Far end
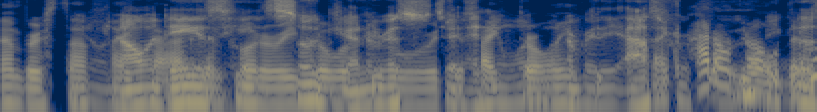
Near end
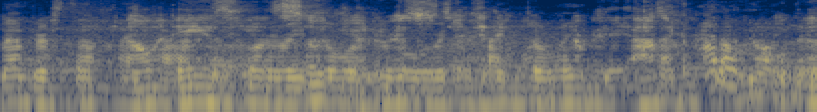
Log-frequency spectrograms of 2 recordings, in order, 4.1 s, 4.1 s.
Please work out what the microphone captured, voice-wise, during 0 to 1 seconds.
both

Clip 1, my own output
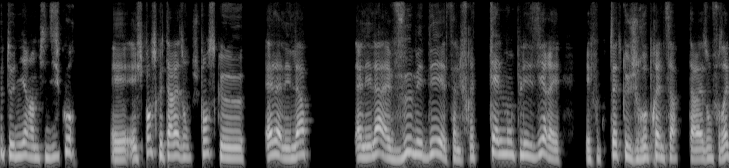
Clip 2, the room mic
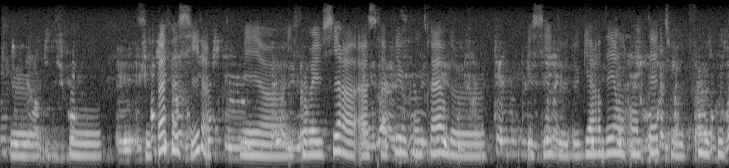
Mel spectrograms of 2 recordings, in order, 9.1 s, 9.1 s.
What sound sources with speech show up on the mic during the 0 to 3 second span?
both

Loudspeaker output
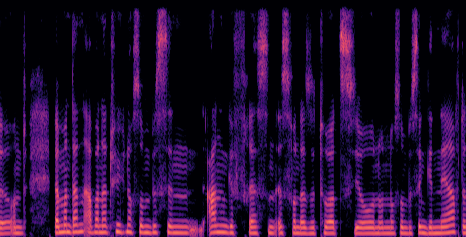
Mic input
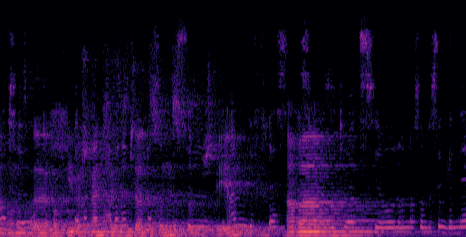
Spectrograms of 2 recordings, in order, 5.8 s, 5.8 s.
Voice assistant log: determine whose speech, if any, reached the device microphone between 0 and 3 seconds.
both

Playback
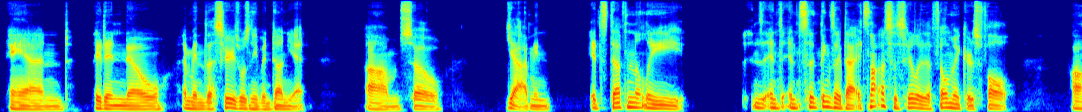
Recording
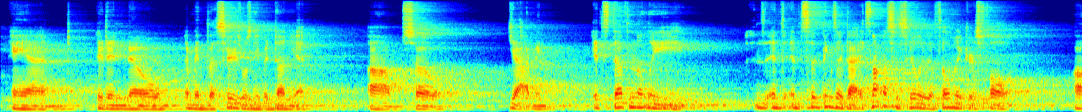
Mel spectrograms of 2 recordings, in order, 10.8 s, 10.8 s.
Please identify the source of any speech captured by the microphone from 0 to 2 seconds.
echo only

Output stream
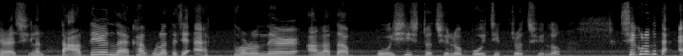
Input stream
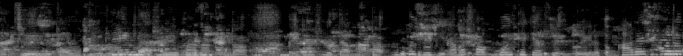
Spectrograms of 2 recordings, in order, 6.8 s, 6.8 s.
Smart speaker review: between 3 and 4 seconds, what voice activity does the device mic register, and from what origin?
both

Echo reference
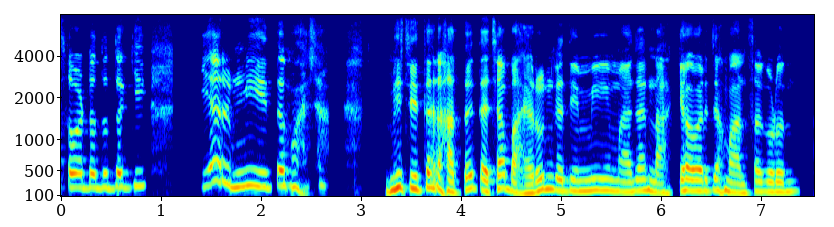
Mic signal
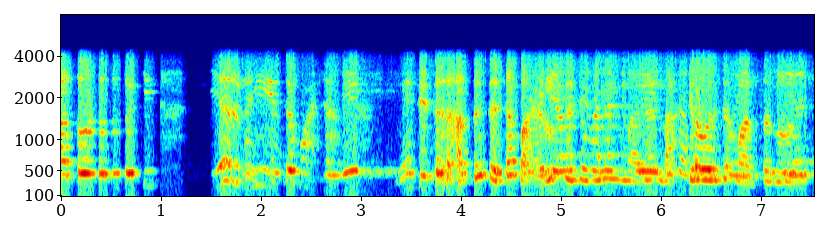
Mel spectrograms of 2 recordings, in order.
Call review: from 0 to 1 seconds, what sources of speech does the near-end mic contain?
echo only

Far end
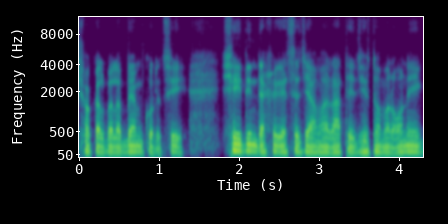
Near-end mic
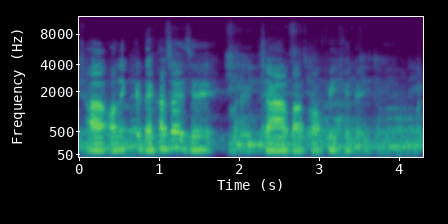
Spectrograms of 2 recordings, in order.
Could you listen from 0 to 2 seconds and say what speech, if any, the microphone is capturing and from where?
both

